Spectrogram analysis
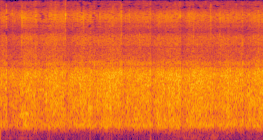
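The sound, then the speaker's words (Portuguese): Loud crowd applause for a woman: a thick, continuous wash of many hands clapping that holds steady at full strength throughout without a break. “E estamos a ouvir um grande aplauso.”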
